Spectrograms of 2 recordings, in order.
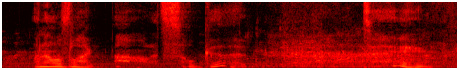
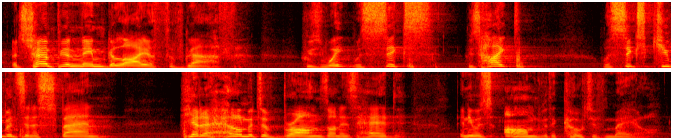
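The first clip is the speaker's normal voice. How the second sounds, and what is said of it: Dramatic, almost-British reading voice. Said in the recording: “It's not quite a British accent, but it's like a Charlton Heston, right?”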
